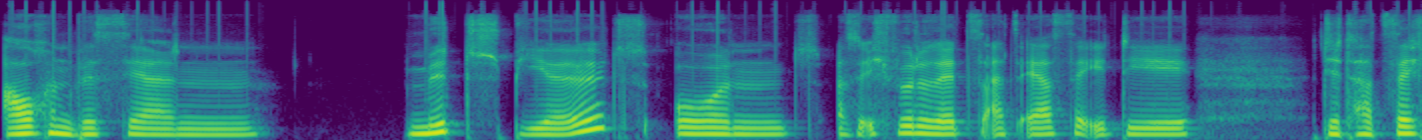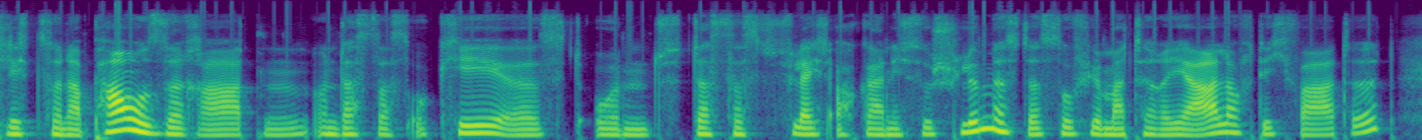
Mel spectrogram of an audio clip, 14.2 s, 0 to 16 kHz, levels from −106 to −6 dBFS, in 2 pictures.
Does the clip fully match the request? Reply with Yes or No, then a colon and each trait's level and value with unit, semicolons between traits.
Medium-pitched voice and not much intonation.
Yes: medium, 165 Hz; narrow, 2.3 semitones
